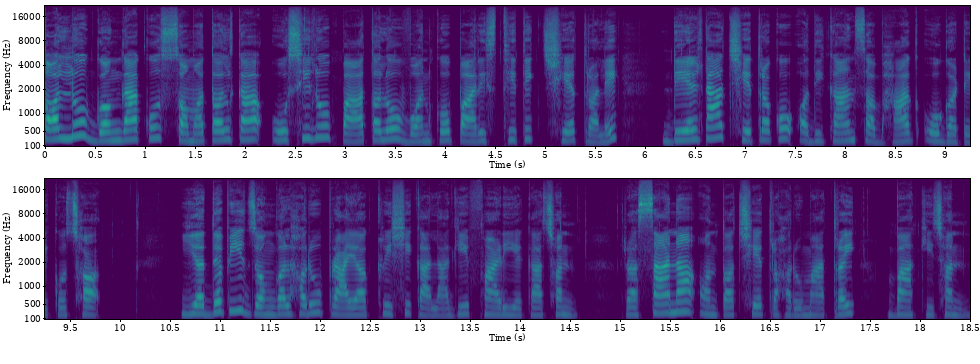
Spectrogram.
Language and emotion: Nepali, neutral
